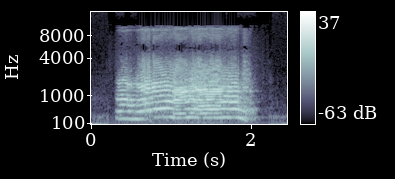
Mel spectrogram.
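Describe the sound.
A bear gives one drawn-out, harmonic bellowing call lasting nearly two seconds, loud and steady, heard alone against faint background noise.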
